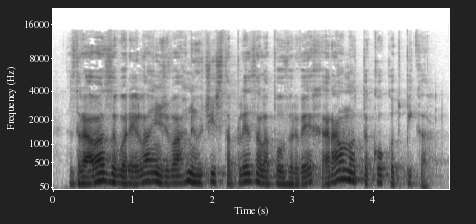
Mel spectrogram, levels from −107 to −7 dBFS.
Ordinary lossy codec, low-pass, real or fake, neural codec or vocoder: MP3, 96 kbps; 14.4 kHz; fake; vocoder, 48 kHz, 128 mel bands, Vocos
